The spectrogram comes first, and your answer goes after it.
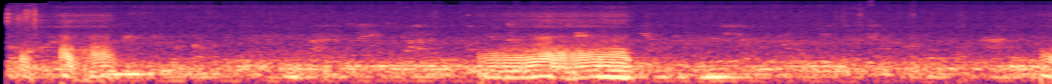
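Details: Bóris the pug snoring while asleep indoors: a steady low rasping rumble throughout, swelling into one louder, rattling snore a little past the midpoint.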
